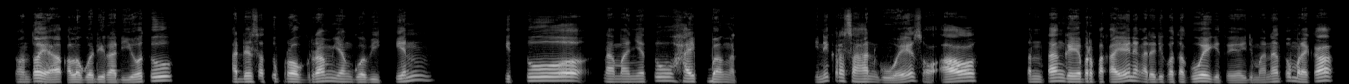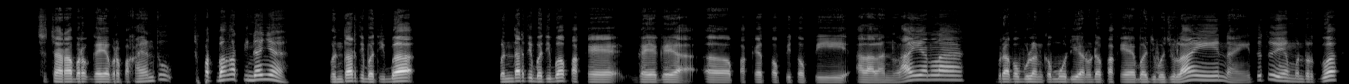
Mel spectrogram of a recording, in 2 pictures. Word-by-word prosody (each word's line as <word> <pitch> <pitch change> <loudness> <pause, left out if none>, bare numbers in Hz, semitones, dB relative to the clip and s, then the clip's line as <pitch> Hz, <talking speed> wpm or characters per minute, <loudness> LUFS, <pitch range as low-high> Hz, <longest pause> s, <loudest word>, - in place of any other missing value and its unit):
Contoh 120 +5 +3
ya, 115 +1 +4
kalo 110 -1 0
gue 110 - 0
di - - -1
radio 110 +2 -1
tuh, 180 +6 0 0.6
ada 130 - -2
satu 135 +2 -5
program 130 +5 +1
yang 130 -2 -4
gue 115 0 -2
bikin, 145 - -6 0.7
itu 170 +1 -2 0.6
namanya 130 -1 -5
tuh 175 0 -4
Hype 135 -4 -1
Banget. 115 -4 -4 0.8
Ini 160 - -8
keresahan 135 -7 -1
gue 105 - -2
soal, 160 +3 +4 0.5
tentang 145 +5 0
gaya 130 -1 +3
berpakaian 125 +2 +1
yang 175 - -2
ada 115 - -2
di 120 - -8
kota 120 -1 -4
gue 145 +2 +3
gitu 100 - -26
ya, 100 +1 -6
di 100 - -12
mana 110 +6 -6
tuh - - -7
mereka - - +4 0.5
secara 130 -1 +3
ber 130 0 +1
gaya 125 +1 +3
berpakaian 140 +5 -4
tuh 225 +1 -8 0.3
cepat 195 - -1
banget 225 +4 +3
pindahnya. 210 - +1 0.4
Bentar 125 +6 +4
tiba-tiba 135 +3 +8 0.8
bentar 140 +5 +2
tiba-tiba, 150 +1 0
pake 115 -5 -2
gaya-gaya, 115 +1 -1
eee, 105 -1 0
pake 105 +1 -7
topi-topi 105 -1 -8
ala-ala 105 -1 -1
nelayanlah, 210 - 0 0.4
berapa 125 -1 +1
bulan 125 0 -2
kemudian 120 -1 -3
udah 115 0 -3
pake 115 -1 -3
baju-baju 115 0 -5 0.2
lain. 200 -2 -1
Nah, 105 -10 -9
itu 105 - -12
tuh 230 - -6
yang 175 -5 +1
menurut 125 -1 -7
gua, 195 +4 +5
125 Hz, 150 wpm, -24 LUFS, 115-155 Hz, 0.8 s, tiba-tiba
